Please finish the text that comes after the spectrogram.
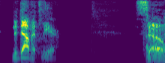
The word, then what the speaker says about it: Nidavellir: And so the double L has a TL sound. So this, I believe, would be Nidavellir.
